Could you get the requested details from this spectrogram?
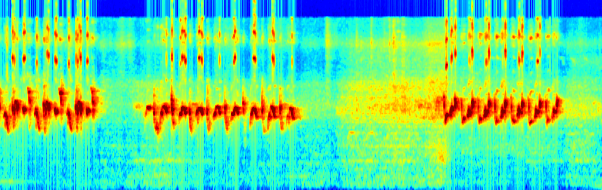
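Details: Lure call of a female sooty-headed bulbul calling the male in breeding mood: three runs of quick, rolling chatter notes broken by pauses, with a brief rustling noise between the second and third runs.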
